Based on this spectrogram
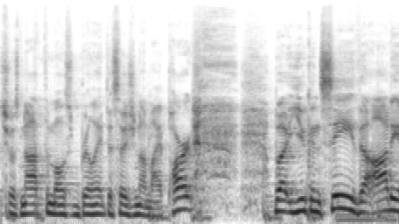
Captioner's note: laughs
